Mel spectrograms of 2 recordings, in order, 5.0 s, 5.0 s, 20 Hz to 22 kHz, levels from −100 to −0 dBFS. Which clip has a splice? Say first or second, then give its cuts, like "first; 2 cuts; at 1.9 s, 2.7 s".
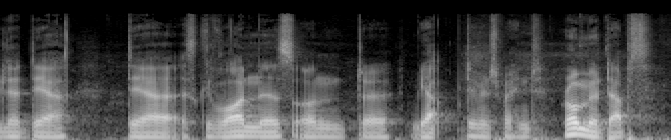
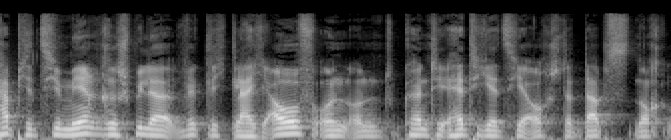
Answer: first; 2 cuts; at 1.3 s, 3.0 s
